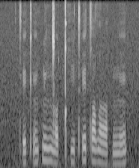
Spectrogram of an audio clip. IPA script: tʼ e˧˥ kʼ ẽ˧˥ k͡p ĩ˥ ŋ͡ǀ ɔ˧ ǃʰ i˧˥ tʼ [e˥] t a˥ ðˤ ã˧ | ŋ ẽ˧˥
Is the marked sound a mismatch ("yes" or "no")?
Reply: no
